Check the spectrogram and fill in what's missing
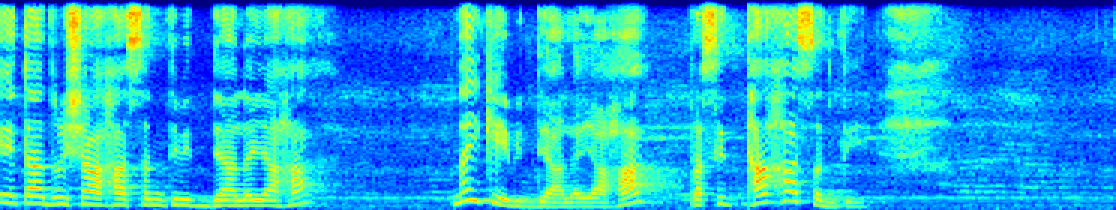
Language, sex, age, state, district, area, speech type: Sanskrit, female, 45-60, Maharashtra, Nagpur, urban, spontaneous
